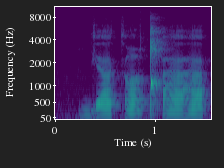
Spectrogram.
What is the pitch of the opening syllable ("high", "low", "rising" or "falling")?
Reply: low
